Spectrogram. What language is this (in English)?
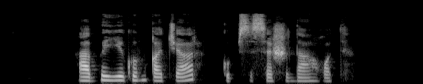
Kabardian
